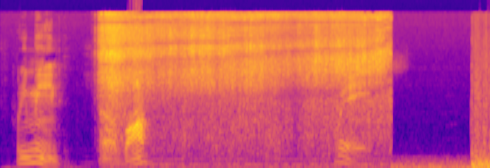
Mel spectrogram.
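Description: A bomb's fuse fizzes and hisses.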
